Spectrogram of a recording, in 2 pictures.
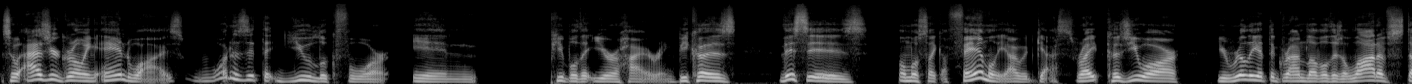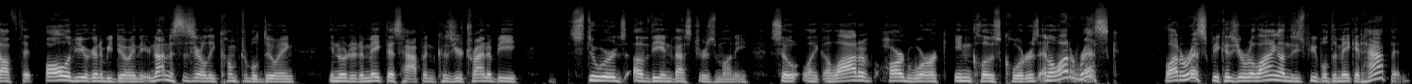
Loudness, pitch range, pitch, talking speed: -23 LUFS, 140-170 Hz, 155 Hz, 220 wpm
